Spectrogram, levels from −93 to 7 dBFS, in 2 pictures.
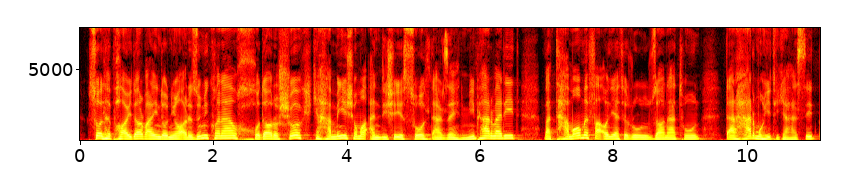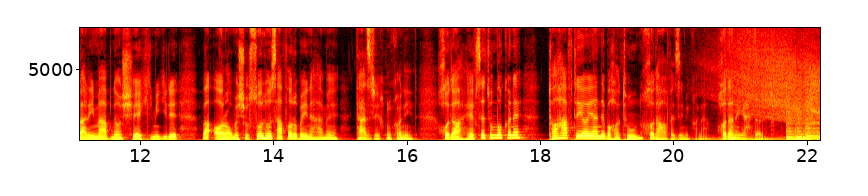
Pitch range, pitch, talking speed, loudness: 105-155 Hz, 125 Hz, 160 wpm, -13 LUFS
